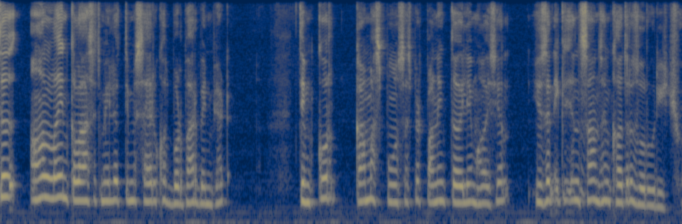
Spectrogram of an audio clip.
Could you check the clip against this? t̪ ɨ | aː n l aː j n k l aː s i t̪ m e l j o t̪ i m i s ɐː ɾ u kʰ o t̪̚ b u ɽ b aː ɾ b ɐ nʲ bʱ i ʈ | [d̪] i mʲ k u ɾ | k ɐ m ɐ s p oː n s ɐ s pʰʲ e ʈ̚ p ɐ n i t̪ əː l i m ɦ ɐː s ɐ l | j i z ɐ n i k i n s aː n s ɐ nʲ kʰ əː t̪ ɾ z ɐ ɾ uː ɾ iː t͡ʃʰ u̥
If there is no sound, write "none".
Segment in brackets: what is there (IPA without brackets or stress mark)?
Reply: t̪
